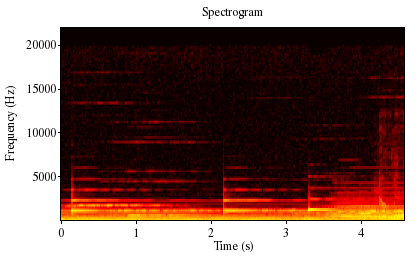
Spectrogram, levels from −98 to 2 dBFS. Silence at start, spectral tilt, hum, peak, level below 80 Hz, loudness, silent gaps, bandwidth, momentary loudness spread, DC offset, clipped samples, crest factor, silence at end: 0 s; -10 dB/octave; none; -14 dBFS; -40 dBFS; -31 LUFS; none; 5 kHz; 6 LU; under 0.1%; under 0.1%; 16 dB; 0 s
